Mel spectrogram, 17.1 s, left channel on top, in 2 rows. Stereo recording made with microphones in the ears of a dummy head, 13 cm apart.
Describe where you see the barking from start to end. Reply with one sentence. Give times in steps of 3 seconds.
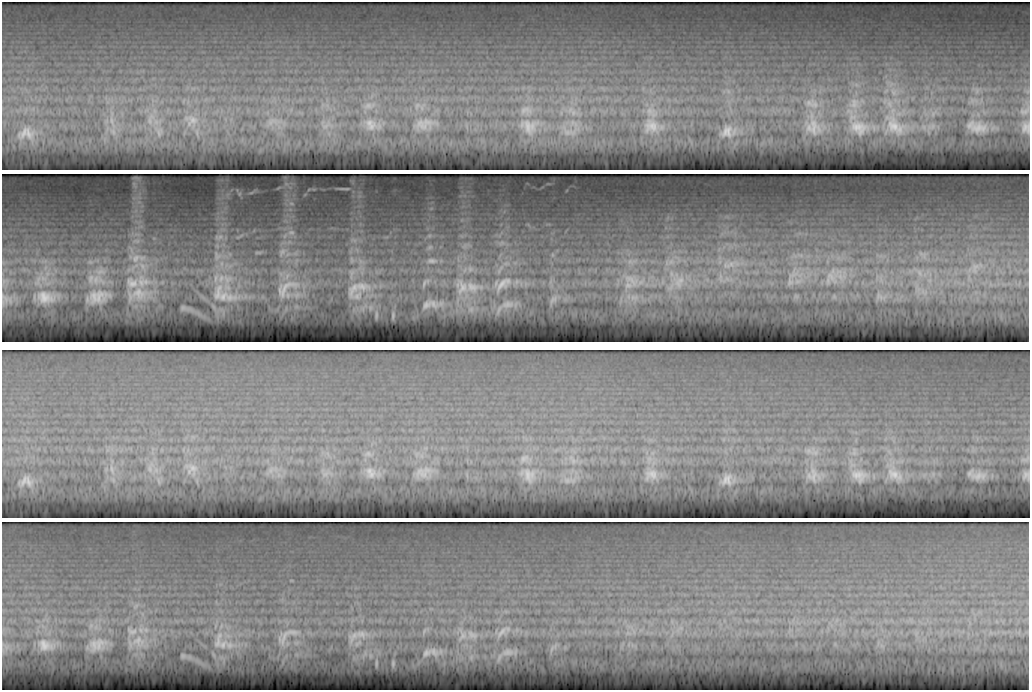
In this clip you hear the barking on the right from 0 s, in the centre from 6 s and on the left from 9 s.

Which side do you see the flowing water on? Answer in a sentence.
You can hear the flowing water on the right.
